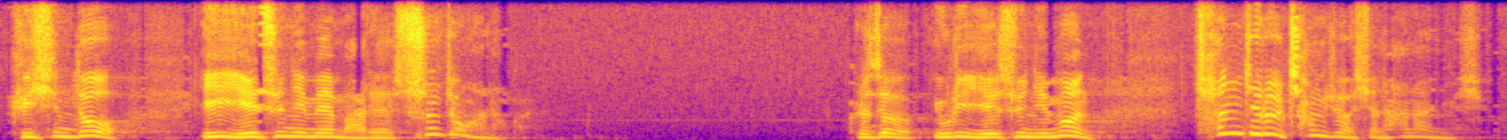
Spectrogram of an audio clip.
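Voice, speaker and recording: A man preaching a children's sermon, telling a Bible story gently and asking his listeners questions. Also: high voice. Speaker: pastor.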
